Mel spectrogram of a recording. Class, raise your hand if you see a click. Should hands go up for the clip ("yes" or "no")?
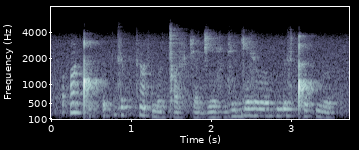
yes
